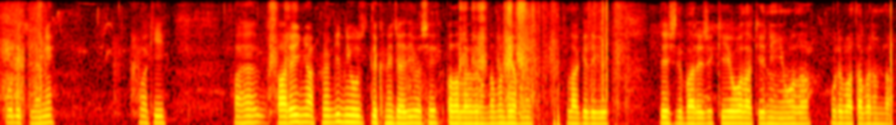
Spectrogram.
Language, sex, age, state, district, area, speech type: Dogri, male, 18-30, Jammu and Kashmir, Samba, rural, spontaneous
